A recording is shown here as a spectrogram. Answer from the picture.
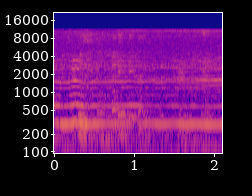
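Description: A man's voice humming one steady held note, a vocal imitation of a weak shofar blast; the pitch drops slightly about a second in.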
